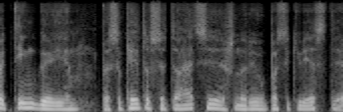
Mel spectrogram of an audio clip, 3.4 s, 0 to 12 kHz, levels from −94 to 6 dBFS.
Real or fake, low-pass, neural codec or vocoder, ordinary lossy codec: fake; 10.8 kHz; codec, 16 kHz in and 24 kHz out, 0.8 kbps, FocalCodec, streaming, 65536 codes; Opus, 32 kbps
